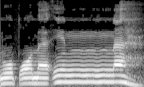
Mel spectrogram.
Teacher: Ya ayyatuhan nafsun mutmainnah, alirkan huruf ha. Jadi tak marbutah saat waqaf menjadi huruf ha, dialirkan.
